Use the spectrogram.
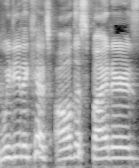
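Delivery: genuinely worried, high-pitched shouting. Retelling a Spider-Man game with Toby, imitating Toby yelling. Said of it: "and he's yelling".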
